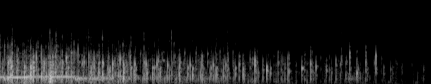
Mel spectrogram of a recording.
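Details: Stomach growling (borborygmi), likely from hunger: rapid bubbling, gurgling rumbles that start loud and fade into scattered pops over a few seconds.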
